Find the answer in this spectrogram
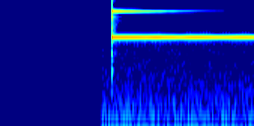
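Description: Silence, then about a second in a single high bell-like ding that keeps ringing at one pitch.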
